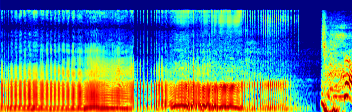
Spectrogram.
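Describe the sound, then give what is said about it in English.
A long, loud, buzzing fart, played in a guess-whose-gas game, that wavers in pitch for about three seconds, breaking into a sputter before a brief, wet final burst. No voices. “We're playing Guess Who's Gas.”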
